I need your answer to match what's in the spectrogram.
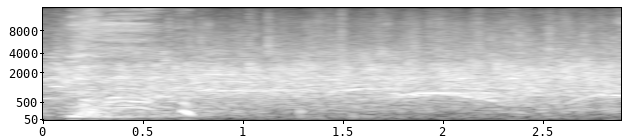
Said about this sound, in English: I appreciate those six claps.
